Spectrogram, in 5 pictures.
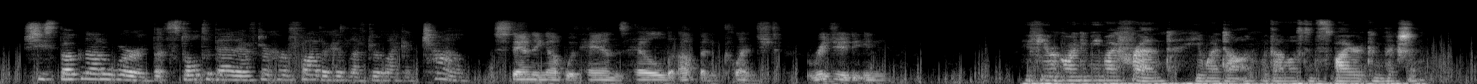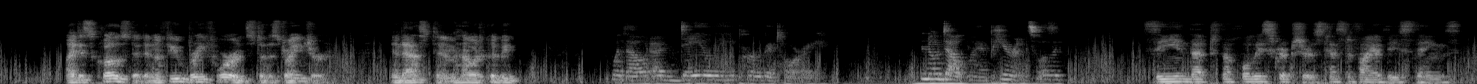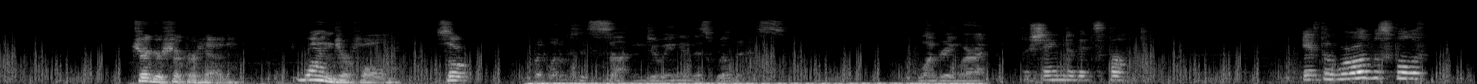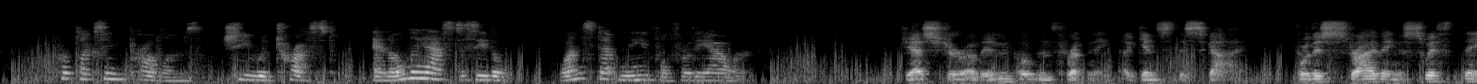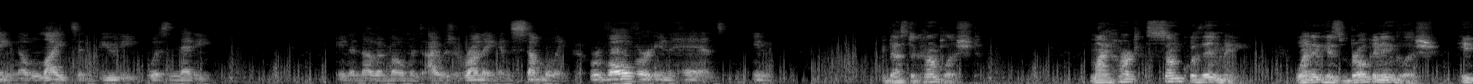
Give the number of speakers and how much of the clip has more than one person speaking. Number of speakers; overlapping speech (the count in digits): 8, no overlap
